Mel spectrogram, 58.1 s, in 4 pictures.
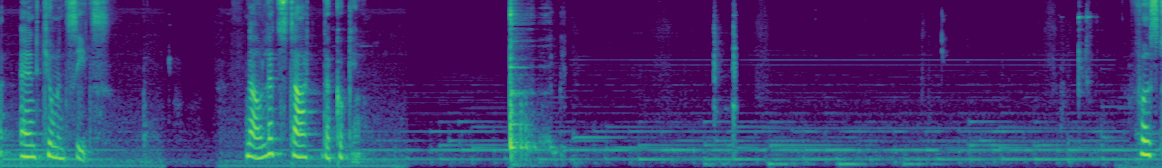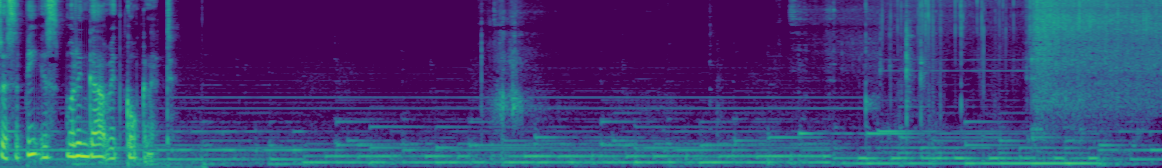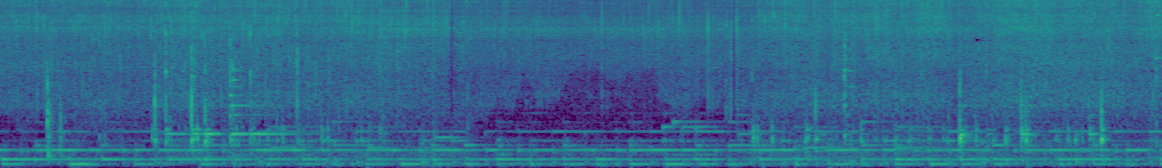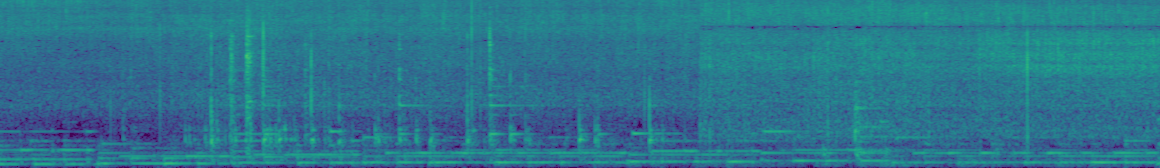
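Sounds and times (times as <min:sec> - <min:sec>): wooden spoon scraping a pan: 0:20.6 - 0:21.2
onion sizzling in hot oil: 0:25.1 - 0:58.0.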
